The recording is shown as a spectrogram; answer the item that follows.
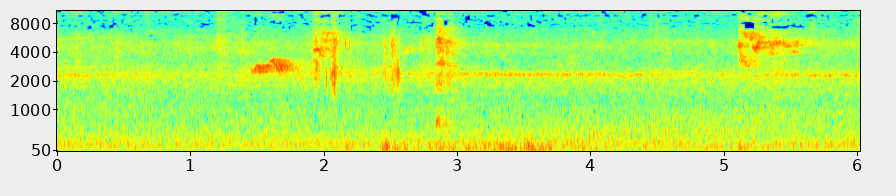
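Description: Outdoor ambience: a steady low rumble with a faint, steady high-pitched tone, and a few short bird chirps scattered through it.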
